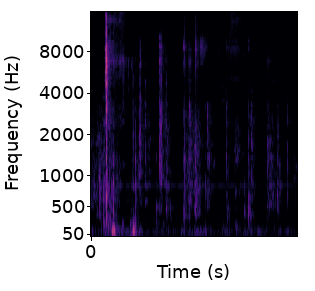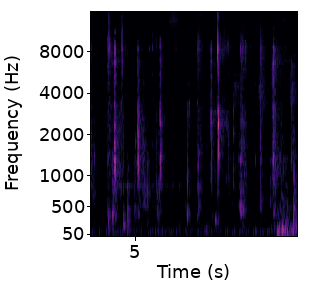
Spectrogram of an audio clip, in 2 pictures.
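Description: Close-miked chewing and mouth sounds of someone eating, a string of short, irregular clicks and smacks.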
